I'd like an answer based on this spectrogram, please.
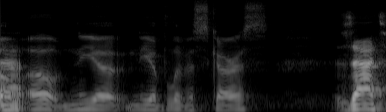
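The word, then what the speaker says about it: Ne Obliviscaris: I can't even pronounce their name. Neo Discaris or something like that. Oh, Neo Bliviscaris.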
